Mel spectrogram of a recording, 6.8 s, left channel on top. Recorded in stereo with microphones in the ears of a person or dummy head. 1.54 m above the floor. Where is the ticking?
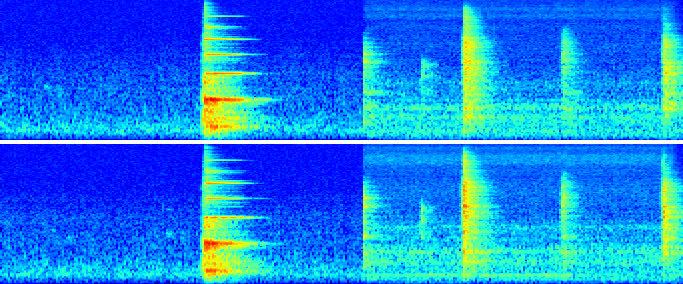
60° right (ahead or behind), 0.7 m.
